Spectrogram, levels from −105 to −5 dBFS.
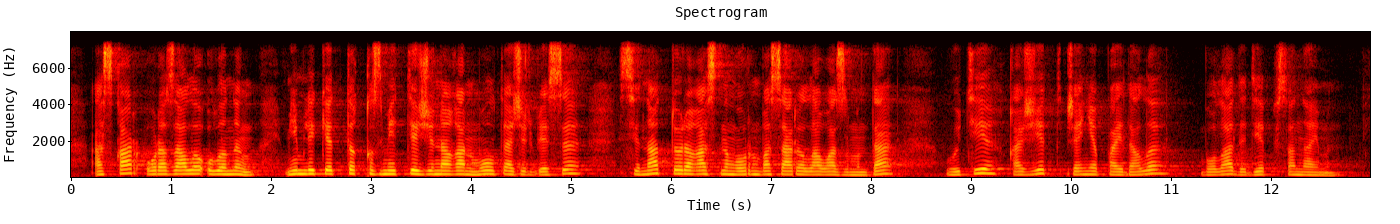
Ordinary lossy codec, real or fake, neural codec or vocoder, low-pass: none; real; none; 7.2 kHz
